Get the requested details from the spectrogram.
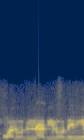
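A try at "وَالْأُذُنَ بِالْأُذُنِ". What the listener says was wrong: لا لا لا تحرك الذال ولذن بلذني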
